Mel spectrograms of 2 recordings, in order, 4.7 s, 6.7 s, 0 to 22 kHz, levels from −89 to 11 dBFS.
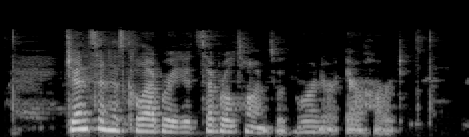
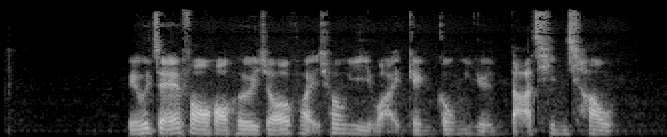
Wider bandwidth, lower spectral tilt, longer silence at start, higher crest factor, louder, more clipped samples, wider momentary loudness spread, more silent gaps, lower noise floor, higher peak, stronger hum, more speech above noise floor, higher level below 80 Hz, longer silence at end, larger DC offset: second, 9.2 kHz vs 16.5 kHz; first, -6.5 dB/octave vs -3 dB/octave; second, 0.1 s vs 1.3 s; about the same, 18 dB vs 20 dB; about the same, -19 LUFS vs -19 LUFS; neither; about the same, 14 LU vs 12 LU; neither; second, -43 dBFS vs -73 dBFS; about the same, -2 dBFS vs 0 dBFS; neither; second, 25 dB vs 53 dB; about the same, -60 dBFS vs -64 dBFS; second, 0.4 s vs 0.55 s; neither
